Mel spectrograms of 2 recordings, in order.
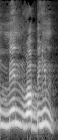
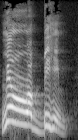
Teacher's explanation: Goes, it's dakhala, that noon into the ra, no more noon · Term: idgham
